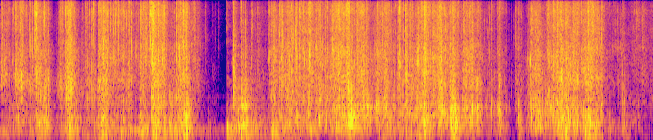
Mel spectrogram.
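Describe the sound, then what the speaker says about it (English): Crinkly packing paper rustles and crumples continuously as it is unwrapped from a Disney doll's house partwork issue, with dense, close crackling bursts and a brief pause midway. "let's get out this crinkly stuff first"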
